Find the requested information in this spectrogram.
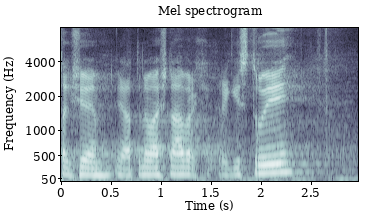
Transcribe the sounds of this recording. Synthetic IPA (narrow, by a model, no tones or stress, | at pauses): t̪aɡʒɛjaːt̪ɛnvaːʃnaːvr̩xɾɛɡɪst̪ɾujɪ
